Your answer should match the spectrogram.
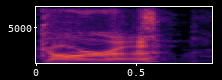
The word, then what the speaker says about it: Gara: And it was gonna rhyme with Bara. No. Oh God! It's the guard, Gara.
